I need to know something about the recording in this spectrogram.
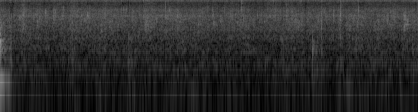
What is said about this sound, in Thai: เมื่อ หมูสามชั้นเราเจียวคั่วแบบนี้ กลิ่นก็จะหอม หอมมากๆเลยนะคะ น้ำมันก็จะออกมาจาก สามชั้นด้วย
